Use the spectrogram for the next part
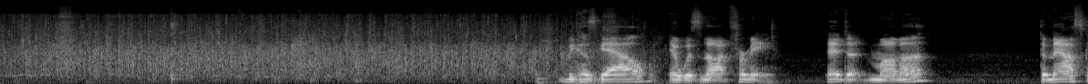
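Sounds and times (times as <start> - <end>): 
crowd applause: 0.0 - 6.7
speech: 5.4 - 9.4, 10.4 - 10.8.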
